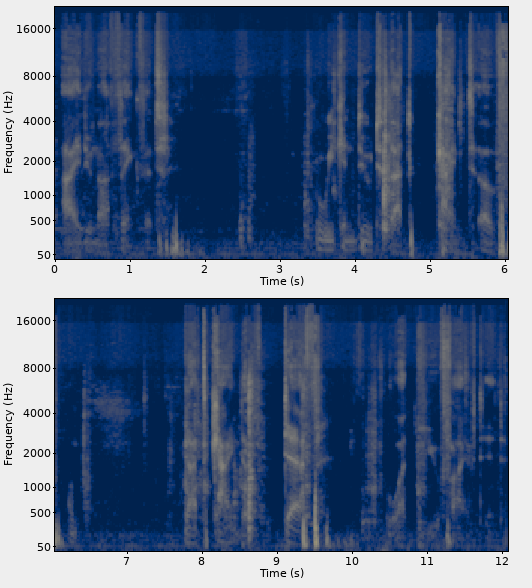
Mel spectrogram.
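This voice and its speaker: A man whispers in a put-on character voice. He goes at a very slow pace with long, frequent pauses. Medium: actual play. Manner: wordy, formal phrasing.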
